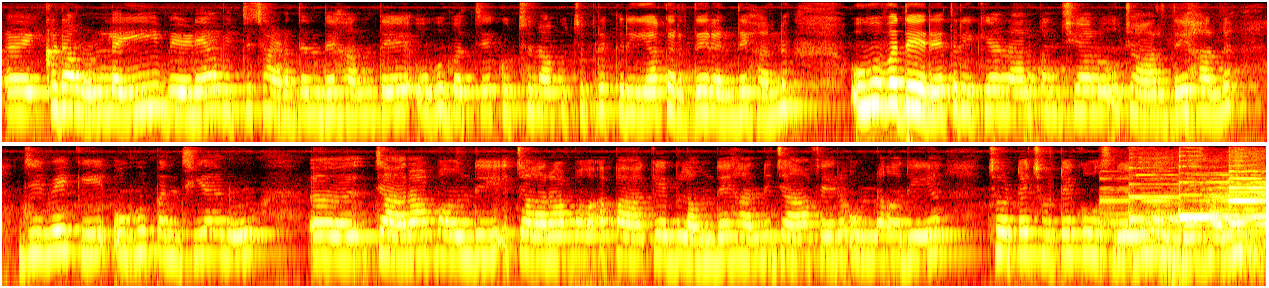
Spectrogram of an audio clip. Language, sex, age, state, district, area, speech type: Punjabi, female, 18-30, Punjab, Jalandhar, urban, spontaneous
